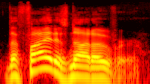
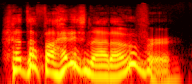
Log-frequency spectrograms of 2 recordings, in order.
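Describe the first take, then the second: First: It is read in a firm, assertive voice. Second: It is read in a mocking, put-on voice. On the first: "let me stop reading in an assertive voice" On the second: "Let me read it like she would read it"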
